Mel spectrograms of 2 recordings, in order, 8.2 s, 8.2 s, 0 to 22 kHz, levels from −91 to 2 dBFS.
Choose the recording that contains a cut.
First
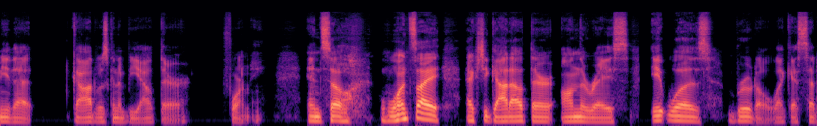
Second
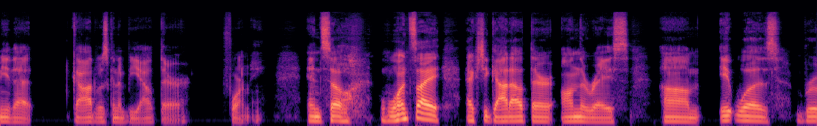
first; 1 cut; at 6.4 s

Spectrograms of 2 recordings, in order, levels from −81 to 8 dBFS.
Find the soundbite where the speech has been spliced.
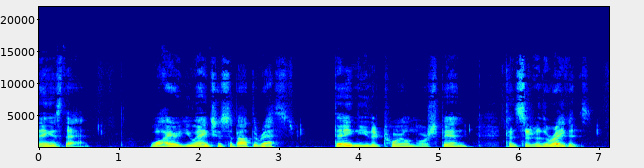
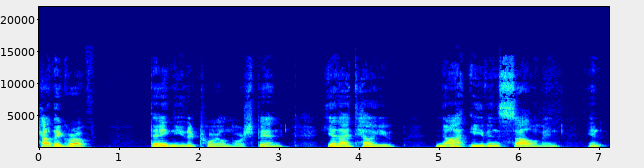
first; 2 cuts; at 3.6 s, 5.7 s

